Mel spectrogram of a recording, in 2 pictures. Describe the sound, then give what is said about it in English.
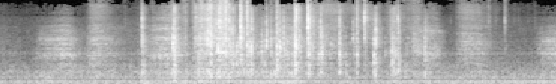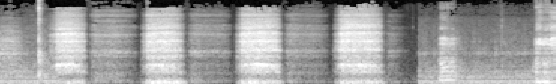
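Heavy, gasping breaths from someone making a mustard and sun-dried tomato sandwich. A stretch of clicking and rustling comes first, then several loud, separate breaths follow at a steady rhythm. “If you're out of breath making a sandwich, no more sandwiches.”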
